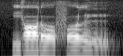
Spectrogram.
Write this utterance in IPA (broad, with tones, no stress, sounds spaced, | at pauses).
j ɔ˧ ɾ o˨ f o˧ l ĩ˨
